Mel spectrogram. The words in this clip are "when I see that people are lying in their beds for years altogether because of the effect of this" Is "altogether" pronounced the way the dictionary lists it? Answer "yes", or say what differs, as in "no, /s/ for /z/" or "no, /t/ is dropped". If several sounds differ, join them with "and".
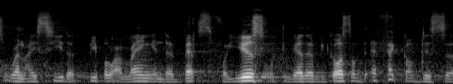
no, /l/ is dropped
